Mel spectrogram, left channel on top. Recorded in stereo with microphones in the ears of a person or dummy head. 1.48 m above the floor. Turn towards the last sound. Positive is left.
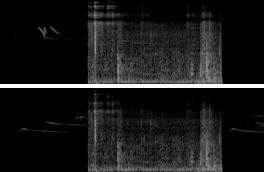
turn(degrees=10)  # may be behind; listen again after turning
